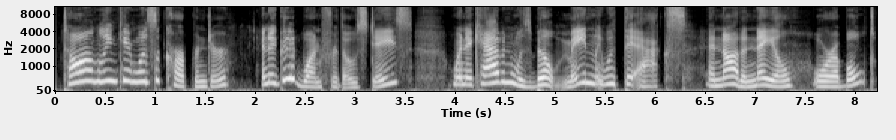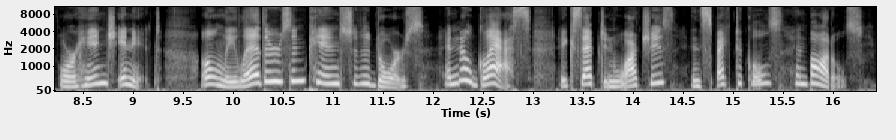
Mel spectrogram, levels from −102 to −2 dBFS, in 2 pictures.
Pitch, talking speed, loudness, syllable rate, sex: 280 Hz, 180 wpm, -18 LUFS, 4.6 syllables/s, female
